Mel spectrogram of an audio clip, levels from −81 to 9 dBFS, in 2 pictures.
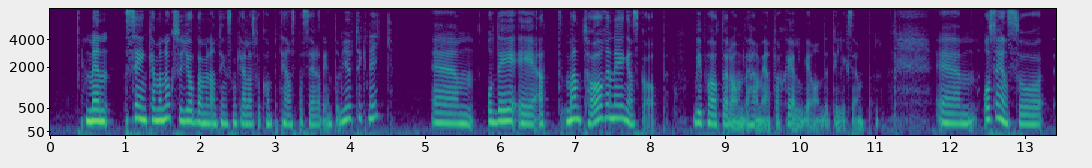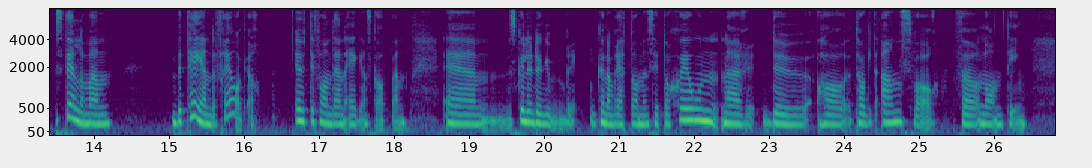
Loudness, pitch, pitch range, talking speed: -24 LUFS, 190 Hz, 180-225 Hz, 130 wpm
